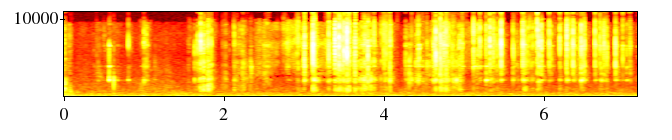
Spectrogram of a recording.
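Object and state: Metal medallion pendant tapped and scratched with nails.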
